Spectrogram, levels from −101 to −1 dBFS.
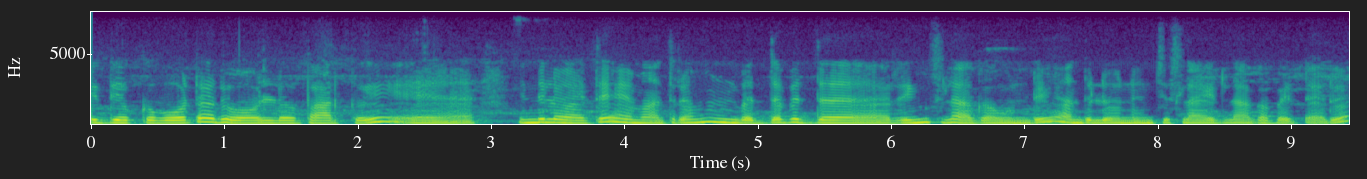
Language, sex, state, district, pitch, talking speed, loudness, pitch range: Telugu, female, Andhra Pradesh, Anantapur, 195 Hz, 120 wpm, -15 LUFS, 185-225 Hz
